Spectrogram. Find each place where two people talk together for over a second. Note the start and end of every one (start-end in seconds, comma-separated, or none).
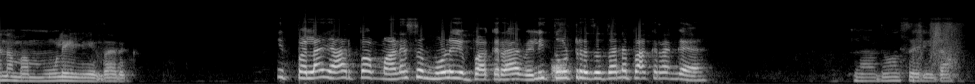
none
